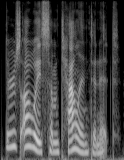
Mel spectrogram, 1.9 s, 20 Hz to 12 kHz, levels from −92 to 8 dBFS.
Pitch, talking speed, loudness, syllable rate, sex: 240 Hz, 225 wpm, -19 LUFS, 6.1 syllables/s, female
